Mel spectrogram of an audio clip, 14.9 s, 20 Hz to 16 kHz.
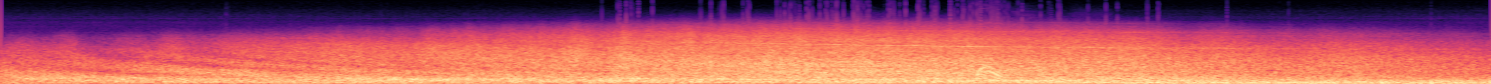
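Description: A Boeing 767 jet airliner takes off from Anchorage's Ted Stevens International Airport with a loud, sustained engine roar that swells and rumbles across the whole span, alongside a voice talking.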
